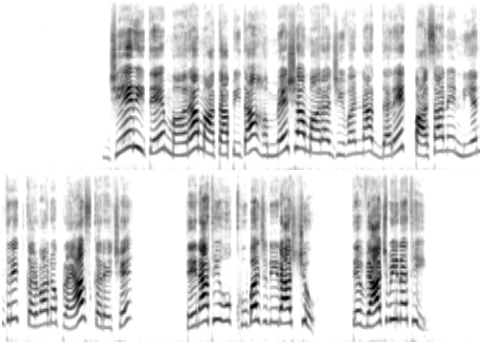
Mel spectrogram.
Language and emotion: Gujarati, angry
